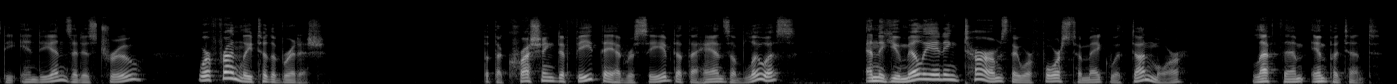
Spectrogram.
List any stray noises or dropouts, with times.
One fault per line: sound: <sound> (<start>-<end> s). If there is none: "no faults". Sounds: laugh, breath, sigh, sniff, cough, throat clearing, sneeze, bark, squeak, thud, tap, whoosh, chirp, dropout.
no faults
